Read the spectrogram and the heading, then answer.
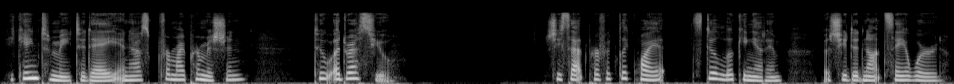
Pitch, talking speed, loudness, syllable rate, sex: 210 Hz, 175 wpm, -19 LUFS, 5.3 syllables/s, female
